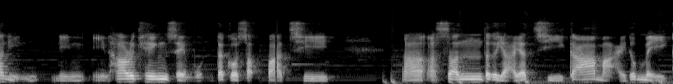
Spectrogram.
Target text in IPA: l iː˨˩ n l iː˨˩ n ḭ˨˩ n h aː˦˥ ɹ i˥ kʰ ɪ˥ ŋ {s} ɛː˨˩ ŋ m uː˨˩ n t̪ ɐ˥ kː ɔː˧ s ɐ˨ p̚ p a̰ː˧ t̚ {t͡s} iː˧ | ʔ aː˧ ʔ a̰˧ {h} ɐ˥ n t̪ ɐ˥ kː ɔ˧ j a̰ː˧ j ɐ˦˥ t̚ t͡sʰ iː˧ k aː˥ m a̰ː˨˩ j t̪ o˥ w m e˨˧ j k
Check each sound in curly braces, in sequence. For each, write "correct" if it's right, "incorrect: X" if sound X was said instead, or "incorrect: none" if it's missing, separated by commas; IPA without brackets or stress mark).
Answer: correct, incorrect: t͡sʰ, incorrect: s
